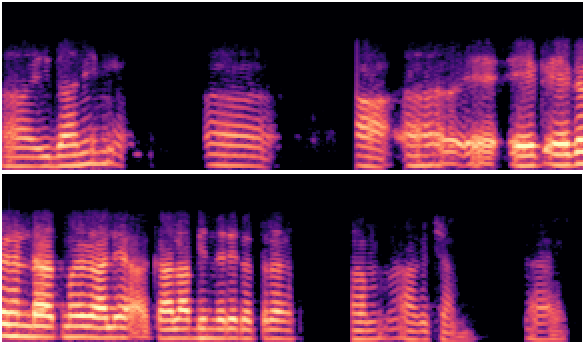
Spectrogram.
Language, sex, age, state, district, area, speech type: Sanskrit, male, 18-30, Kerala, Thrissur, rural, conversation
